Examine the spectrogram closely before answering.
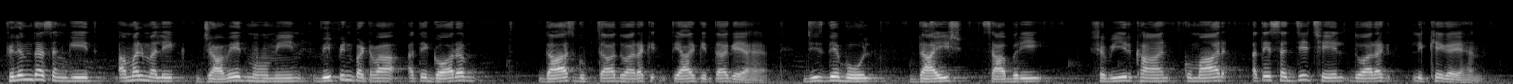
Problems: constant background noise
